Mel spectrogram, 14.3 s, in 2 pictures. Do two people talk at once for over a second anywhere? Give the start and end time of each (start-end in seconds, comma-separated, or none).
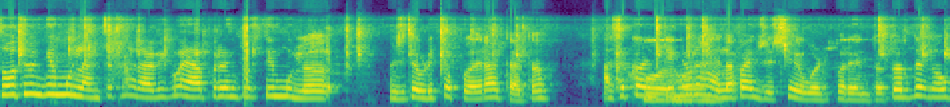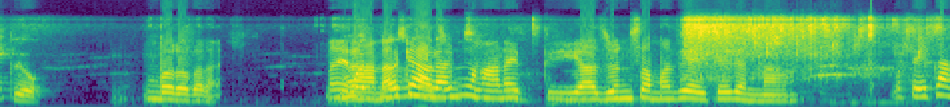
9.8-11.0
